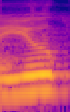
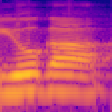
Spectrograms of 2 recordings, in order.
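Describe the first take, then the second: First: It is said with a plain Hindi pronunciation. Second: It is said with an English accent, ending 'a'.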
